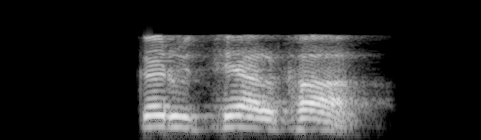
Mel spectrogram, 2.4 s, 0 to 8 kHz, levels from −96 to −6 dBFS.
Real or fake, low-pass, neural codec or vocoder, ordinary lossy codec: real; 7.2 kHz; none; AAC, 16 kbps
